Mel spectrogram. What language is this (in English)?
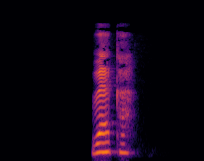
Tepeuxila Cuicatec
